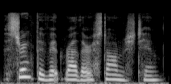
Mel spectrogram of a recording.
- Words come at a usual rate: No, fast, 245 wpm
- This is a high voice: Yes, high, 225 Hz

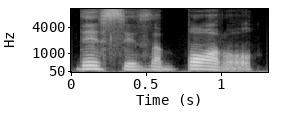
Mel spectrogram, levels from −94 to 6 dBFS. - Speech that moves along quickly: No, average, 180 wpm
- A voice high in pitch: No, medium, 160 Hz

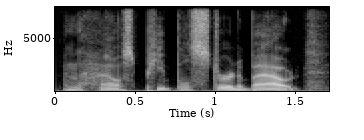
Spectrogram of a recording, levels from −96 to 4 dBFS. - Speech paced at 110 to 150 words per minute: No, fast, 210 wpm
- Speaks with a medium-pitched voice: No, low, 105 Hz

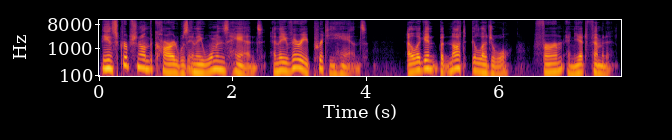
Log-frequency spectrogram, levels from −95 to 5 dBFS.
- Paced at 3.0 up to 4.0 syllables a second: No, 5.4 syllables/s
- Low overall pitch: No, medium, 150 Hz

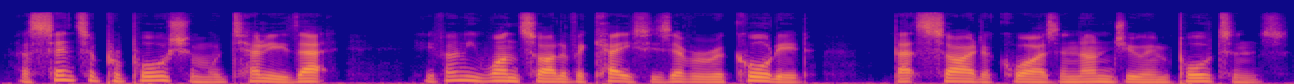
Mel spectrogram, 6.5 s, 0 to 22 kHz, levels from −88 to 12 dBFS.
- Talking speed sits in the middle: No, fast, 225 wpm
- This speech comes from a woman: No, male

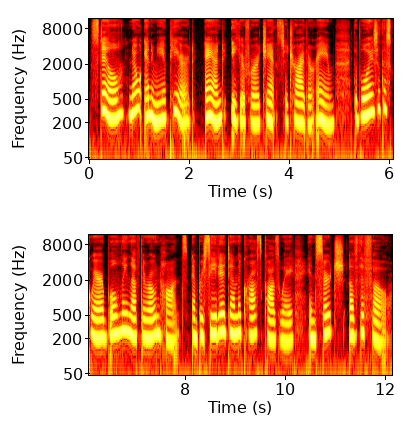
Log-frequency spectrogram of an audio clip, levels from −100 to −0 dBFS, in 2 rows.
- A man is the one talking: No, female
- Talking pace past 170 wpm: No, average, 165 wpm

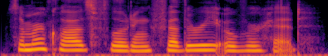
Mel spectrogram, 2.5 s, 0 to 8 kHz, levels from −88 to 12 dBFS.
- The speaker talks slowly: Yes, slow, 120 wpm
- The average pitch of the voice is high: Yes, high, 220 Hz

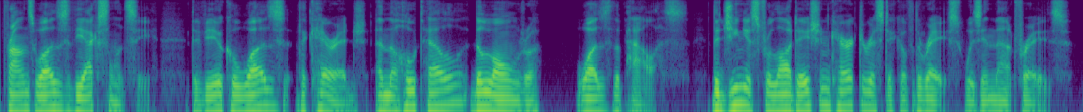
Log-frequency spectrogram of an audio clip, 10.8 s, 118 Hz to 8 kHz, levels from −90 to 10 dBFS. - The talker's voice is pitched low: Yes, low, 110 Hz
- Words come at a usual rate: Yes, average, 160 wpm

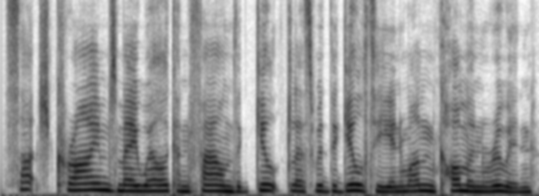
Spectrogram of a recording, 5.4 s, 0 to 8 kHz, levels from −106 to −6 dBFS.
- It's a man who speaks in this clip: No, female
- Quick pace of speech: No, average, 155 wpm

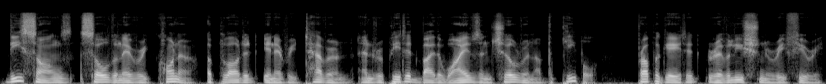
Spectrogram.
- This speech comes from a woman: No, male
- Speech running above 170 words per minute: No, average, 165 wpm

